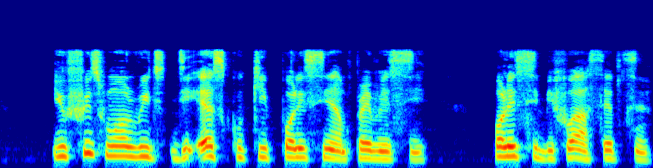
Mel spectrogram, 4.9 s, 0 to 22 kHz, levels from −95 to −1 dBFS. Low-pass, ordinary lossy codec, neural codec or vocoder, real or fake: 7.2 kHz; none; none; real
